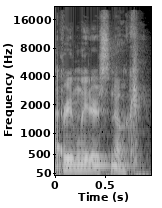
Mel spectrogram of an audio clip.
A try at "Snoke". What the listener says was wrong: You just said Snope. You'll hear it. You'll hear it when you play this back. Snoke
